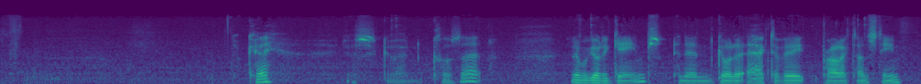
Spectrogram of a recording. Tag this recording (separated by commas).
Speech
